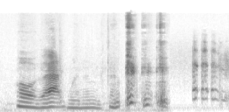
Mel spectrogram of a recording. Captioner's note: clears Throat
